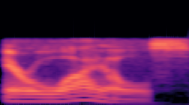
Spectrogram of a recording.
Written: erewhiles

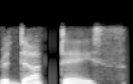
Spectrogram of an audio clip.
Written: reductase

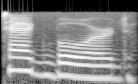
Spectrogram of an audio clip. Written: tagboard

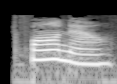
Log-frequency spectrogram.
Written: whanau

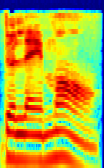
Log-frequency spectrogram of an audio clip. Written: Delemont

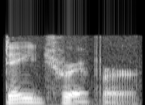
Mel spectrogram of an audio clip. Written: day-tripper

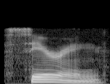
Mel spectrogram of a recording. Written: searing

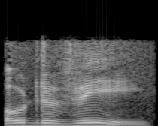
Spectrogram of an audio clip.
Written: eau-de-vie

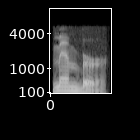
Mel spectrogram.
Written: member

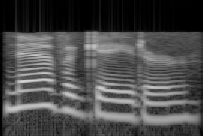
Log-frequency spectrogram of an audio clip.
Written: navigator

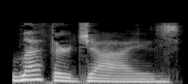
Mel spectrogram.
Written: lethargize

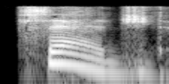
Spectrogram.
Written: sedged

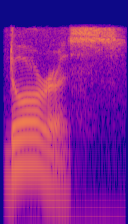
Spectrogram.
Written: Doris

